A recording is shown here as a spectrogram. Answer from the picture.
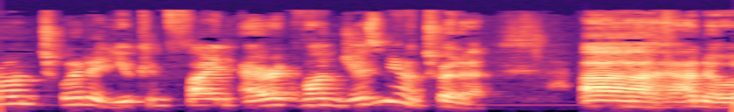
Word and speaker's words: Erik Van Djismie: m i e and the D is silent you've got the geek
